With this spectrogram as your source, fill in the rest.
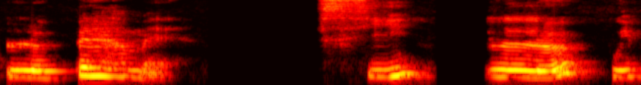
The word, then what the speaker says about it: permet: Si le temps le permet. Si le, we pronounce everything. Temps, temps. Then we have the P and we have the S that are silent. Le permet. Permet. The T is silent.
